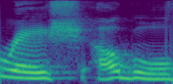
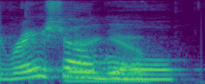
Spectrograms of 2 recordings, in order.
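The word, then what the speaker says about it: Ra's al Ghul: pack that will include Ross or re Al goul depending on your preferred pronunciation going back and forth today I'm feeling re so I'm gonna say ra Al ghoul Talia al ghoul and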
